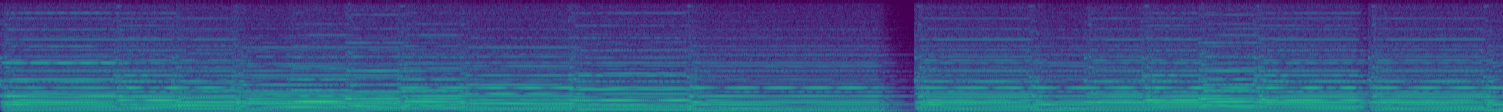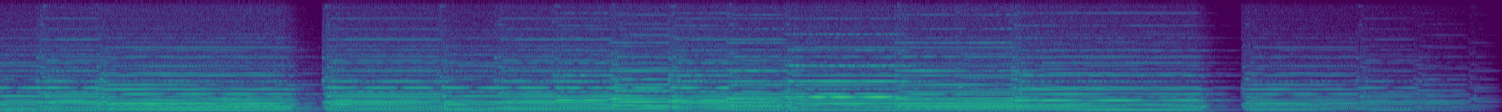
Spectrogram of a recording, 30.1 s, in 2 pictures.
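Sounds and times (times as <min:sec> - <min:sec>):
organ playing in D: 0:00.0 - 0:30.0.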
